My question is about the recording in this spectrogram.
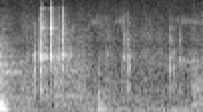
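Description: Ice cubes clinking against a drinking glass as it is tilted in the hand: a quick cluster of light clicks about half a second in, then a few fainter ticks.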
